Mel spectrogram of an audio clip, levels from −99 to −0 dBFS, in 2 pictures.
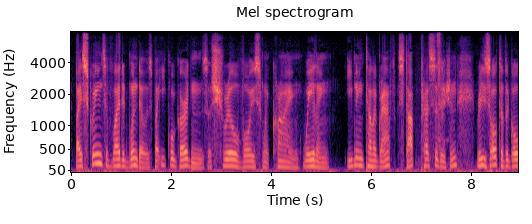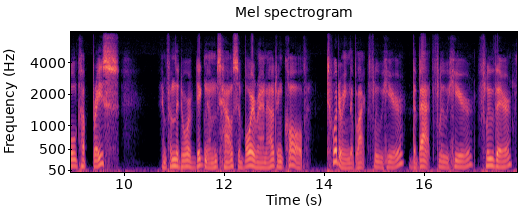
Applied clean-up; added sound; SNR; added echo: neural mask model DeepFilterNet 3.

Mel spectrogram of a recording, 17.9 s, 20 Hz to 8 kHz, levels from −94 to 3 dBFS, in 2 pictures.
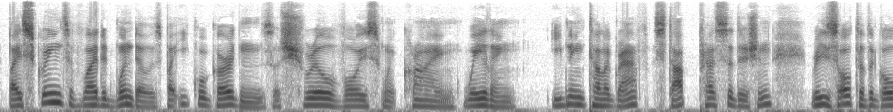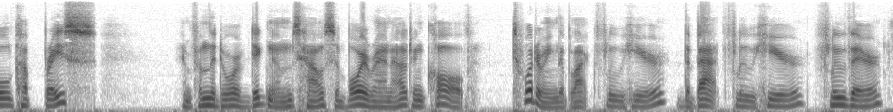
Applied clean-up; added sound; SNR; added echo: none; none; none; none.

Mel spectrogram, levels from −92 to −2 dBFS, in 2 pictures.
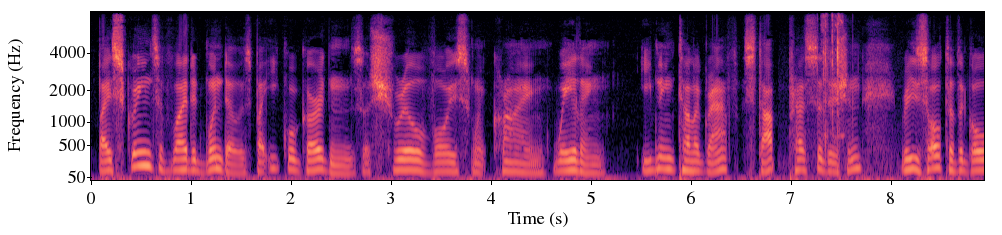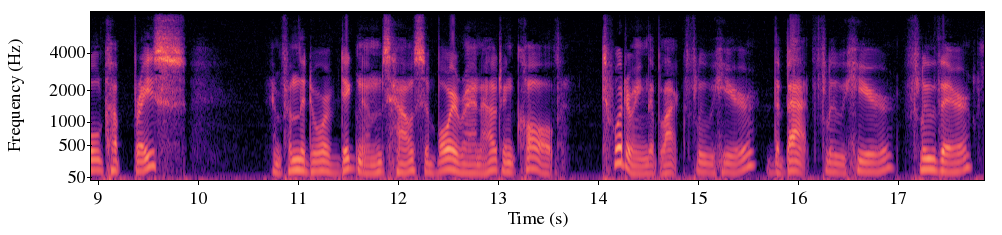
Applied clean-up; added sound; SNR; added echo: none; Camera; 6 dB; none.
